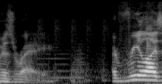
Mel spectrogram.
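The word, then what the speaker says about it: Raigh: look I'm sorry I'm gonna be calling him Rye I like I realize his name is Ray I realize it's pronounced like Rey like Raven and Lou like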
